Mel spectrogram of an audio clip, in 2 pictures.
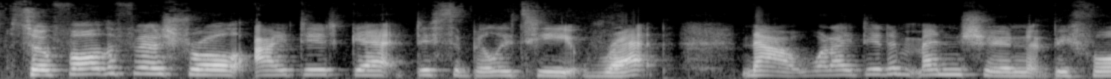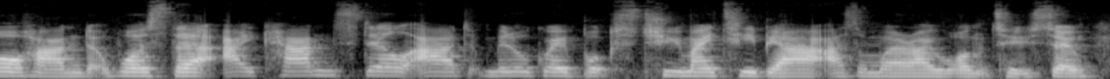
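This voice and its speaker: Speaking from home with construction noise close by, this book vlogger is a young woman fighting a cold that leaves her nose stuffy. She talks casually to camera in a lowish, slightly bright voice at a moderate pace, often repeating words to stress them.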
